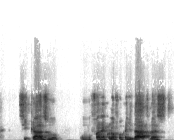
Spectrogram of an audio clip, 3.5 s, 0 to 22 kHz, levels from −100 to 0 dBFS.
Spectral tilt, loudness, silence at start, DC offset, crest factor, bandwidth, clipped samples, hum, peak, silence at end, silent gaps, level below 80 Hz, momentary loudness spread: -5 dB/octave; -16 LUFS; 0.4 s; under 0.1%; 16 dB; 8.8 kHz; under 0.1%; none; 0 dBFS; 0.2 s; none; -58 dBFS; 16 LU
